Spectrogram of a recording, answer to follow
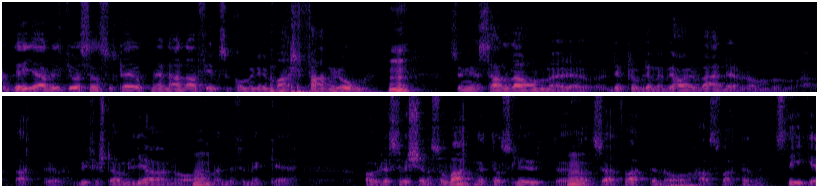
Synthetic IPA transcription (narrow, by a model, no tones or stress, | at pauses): d̪ɛæɾjæːvlɪt̪̚kʰʉːlɔsɛnsɔskajaɵpːmɛːnanːanfɪlmsɔmkʰɔmːənʉːɪmaʂfaŋɾʊŋː | sɔmjɵst̪hand̪laɾɔmd̪ɛpʰɾʊbleːmənvɪhaɾɪvæːɖənɔ̰ma̰t̪vɪfœʂʈœːɾmɪljøːnɔanvɛnd̪əɾfœɾmʏkʰːə̰ | avɾɛsɵʂːənsɔvat̪nət̪ʰːɑːʂlʉ̟ːt̪t̪søːt̪vat̪ʰːənɔ̰ha̰fsva̰t̪ːənst̪iːɡə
